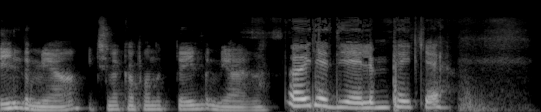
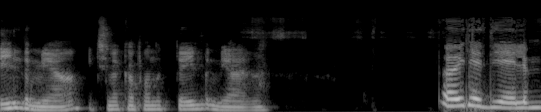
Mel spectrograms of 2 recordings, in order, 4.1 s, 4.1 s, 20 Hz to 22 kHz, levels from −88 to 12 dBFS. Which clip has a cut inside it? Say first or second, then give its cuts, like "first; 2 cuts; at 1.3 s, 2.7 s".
first; 1 cut; at 2.1 s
